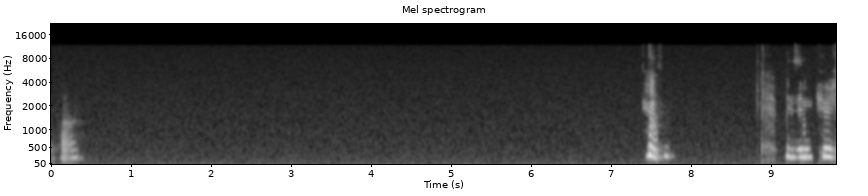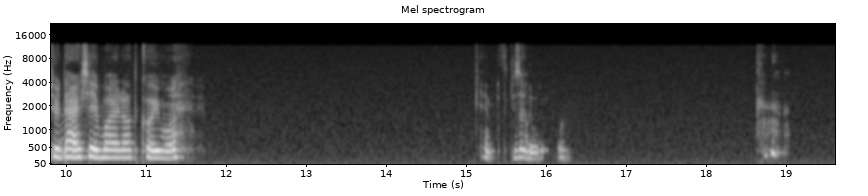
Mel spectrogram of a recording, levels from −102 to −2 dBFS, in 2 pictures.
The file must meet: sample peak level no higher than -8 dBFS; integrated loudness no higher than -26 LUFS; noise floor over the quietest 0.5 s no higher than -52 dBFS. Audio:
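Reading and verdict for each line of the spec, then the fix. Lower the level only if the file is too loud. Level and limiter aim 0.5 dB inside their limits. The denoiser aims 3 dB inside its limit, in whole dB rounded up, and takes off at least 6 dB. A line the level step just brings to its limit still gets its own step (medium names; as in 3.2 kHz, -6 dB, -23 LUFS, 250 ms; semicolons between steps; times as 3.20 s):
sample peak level -4.0 dBFS: fail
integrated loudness -21.5 LUFS: fail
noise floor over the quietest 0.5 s -63 dBFS: pass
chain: trim -5 dB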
